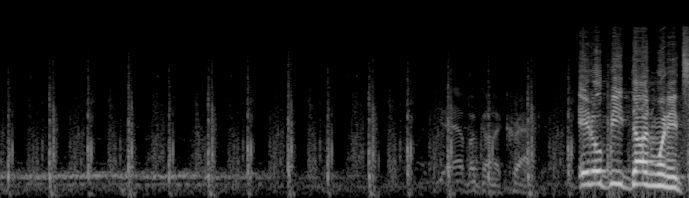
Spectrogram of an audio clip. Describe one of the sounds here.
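Quick footsteps run on a hard concrete floor in a large echoing space.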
